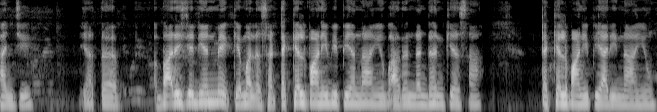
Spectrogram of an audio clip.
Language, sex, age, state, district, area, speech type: Sindhi, female, 60+, Delhi, South Delhi, urban, spontaneous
